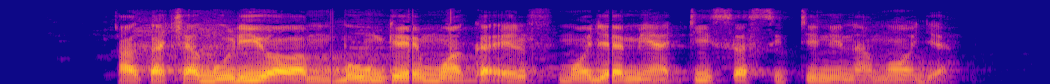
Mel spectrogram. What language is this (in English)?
Swahili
